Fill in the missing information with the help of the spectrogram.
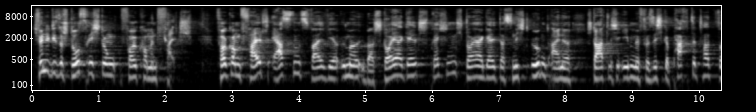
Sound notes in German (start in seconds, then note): none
